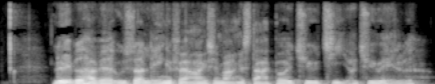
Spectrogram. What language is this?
Danish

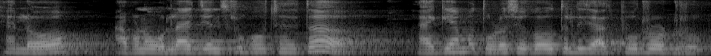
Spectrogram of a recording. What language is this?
Odia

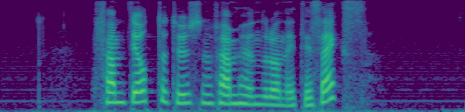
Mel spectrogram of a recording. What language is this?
Norwegian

